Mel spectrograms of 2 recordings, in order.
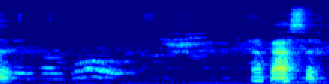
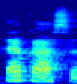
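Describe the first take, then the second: First: Much softer, very slow, stretched out; soft drawn-out repeat. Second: Said in the usual way. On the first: Shown as a demonstration. Repeating for viewers, soft and drawn out. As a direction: let it trail off softly and slowly.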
